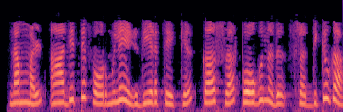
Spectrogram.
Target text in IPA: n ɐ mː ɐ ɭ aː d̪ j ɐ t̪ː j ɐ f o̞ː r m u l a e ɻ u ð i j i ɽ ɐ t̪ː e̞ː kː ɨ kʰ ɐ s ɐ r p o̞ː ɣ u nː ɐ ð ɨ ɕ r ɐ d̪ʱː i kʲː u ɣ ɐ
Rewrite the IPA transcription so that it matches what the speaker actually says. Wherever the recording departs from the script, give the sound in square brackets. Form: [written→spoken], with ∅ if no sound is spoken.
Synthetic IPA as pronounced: n ɐ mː ɐ ɭ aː d̪ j ɐ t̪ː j ɐ f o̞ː r m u l [a→ɐ] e ɻ u ð i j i ɽ ɐ t̪ː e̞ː kː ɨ [kʰ→k] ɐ s ɐ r p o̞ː ɣ u nː ɐ ð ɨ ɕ r ɐ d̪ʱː i kʲː u ɣ ɐ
